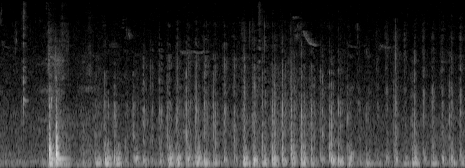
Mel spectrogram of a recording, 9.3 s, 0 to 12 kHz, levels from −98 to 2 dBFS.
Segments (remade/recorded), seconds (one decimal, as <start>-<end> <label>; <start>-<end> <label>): 0.0-9.3 recorded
